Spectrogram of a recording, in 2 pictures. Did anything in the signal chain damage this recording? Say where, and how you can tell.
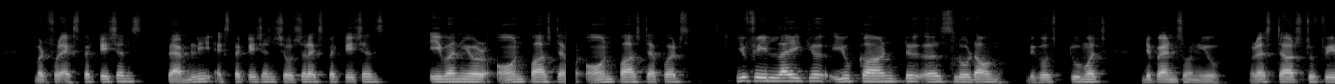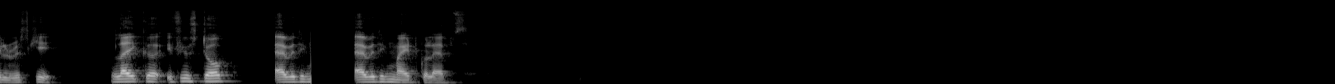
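Yes. The damage is at the network stage: a stream reconnect, twice. After "your own past", the sound drops out for 99 ms at 5.65 s and resumes about 0.79 s earlier, so that stretch is heard again, through 6.55 s. After "if you stop everything", a 173 ms silence at 16.46 s is followed by a 0.62 s repeat, ending at 17.26 s before "might collapse". The connection broke, and a fresh decoder restarted from a resent burst.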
